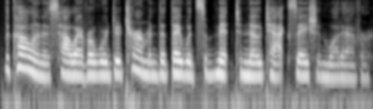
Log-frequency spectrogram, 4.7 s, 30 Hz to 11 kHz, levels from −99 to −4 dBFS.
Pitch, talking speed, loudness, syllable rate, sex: 195 Hz, 165 wpm, -17 LUFS, 5.7 syllables/s, female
